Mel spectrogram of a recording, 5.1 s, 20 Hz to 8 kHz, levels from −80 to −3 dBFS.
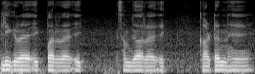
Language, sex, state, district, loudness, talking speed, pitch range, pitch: Hindi, male, Arunachal Pradesh, Papum Pare, -16 LUFS, 165 wpm, 120-130 Hz, 125 Hz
